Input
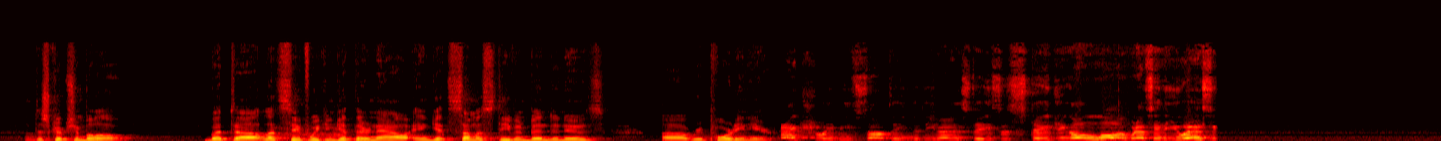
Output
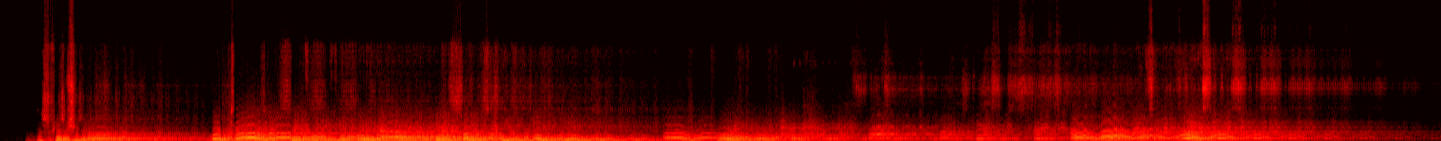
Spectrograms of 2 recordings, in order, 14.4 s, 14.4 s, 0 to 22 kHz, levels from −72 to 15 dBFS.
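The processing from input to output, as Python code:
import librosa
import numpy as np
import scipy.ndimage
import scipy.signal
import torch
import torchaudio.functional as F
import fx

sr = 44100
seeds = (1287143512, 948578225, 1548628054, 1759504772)

y = fx.reverse_delay_fb(x, sr, ms=177, feedback_pct=78, wet_db=-5.5)
y = fx.comb(y, sr, ms=2.4, depth=0.78, at=(3.6, 4.4))
y = np.maximum(y, 0.0)
y = fx.echo_wet_highpass(y, sr, ms=285, feedback_pct=66, hz=1800.0, wet_db=-7)
y = 10.0 ** (-9.5 / 20.0) * np.tanh(y / 10.0 ** (-9.5 / 20.0))
y = fx.sustainer(y, sr, db_per_s=23.0)
y = F.gain(torch.from_numpy(y), -4.5).numpy()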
